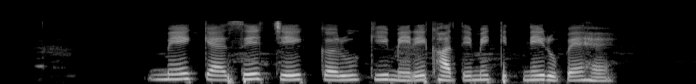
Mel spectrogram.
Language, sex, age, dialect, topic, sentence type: Hindi, female, 18-24, Marwari Dhudhari, banking, question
